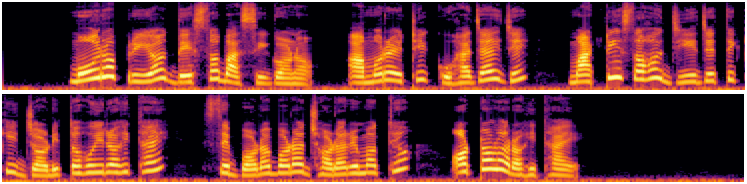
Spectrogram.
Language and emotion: Odia, neutral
